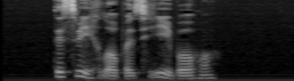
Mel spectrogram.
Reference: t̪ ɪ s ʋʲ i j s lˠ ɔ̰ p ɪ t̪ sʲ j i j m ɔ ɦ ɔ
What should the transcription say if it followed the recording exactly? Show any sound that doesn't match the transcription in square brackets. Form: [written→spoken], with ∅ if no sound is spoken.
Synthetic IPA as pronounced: t̪ ɪ s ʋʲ i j [s→x] lˠ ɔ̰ p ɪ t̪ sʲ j i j [m→b] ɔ ɦ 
